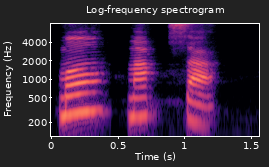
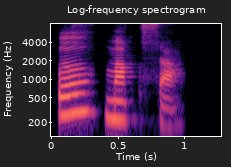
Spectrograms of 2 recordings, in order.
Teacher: fonem-fonem P, T, S, K pada awal morfem hilang akibat bertemu morfem men dan pen dengan bentuk dasar yang berawalan dengan fonem-fonem tersebut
